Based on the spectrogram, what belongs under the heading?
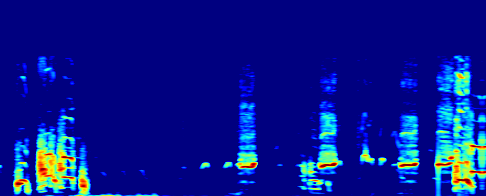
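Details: Grey francolin chicks quarrel over grass in a forest, uttering a loud squawky burst, then scattered sharp high notes and brief chirps, with soft rustling early on.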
